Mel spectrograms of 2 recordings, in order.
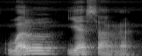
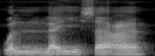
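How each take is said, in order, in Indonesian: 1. Bunyi L pendek, diucapkan sekali. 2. Bunyi L dirangkap dan dipanjangkan. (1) "dengan satu lam" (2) "dengan dua lam"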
